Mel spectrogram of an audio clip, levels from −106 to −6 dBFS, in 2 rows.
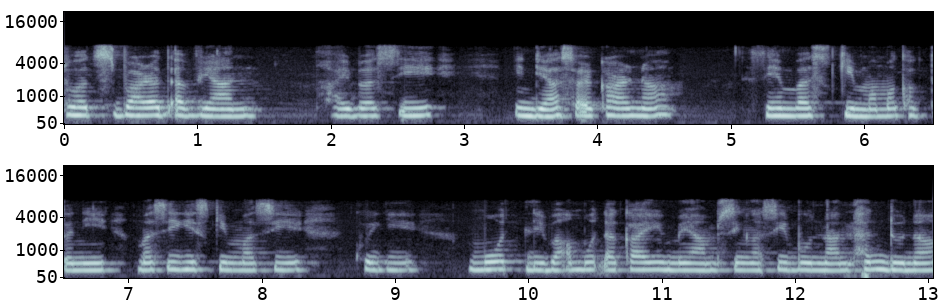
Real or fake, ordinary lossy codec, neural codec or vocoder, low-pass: real; none; none; 7.2 kHz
